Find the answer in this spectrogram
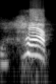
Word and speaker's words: help: Don't forget the L there so that it will not sound like this one like when you shout help he help.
